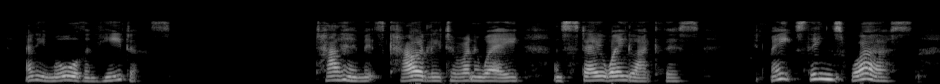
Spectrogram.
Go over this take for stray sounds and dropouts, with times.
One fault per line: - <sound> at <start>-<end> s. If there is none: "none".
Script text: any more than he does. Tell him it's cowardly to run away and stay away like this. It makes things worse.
none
